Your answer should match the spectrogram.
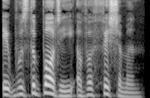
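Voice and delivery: plain reading voice

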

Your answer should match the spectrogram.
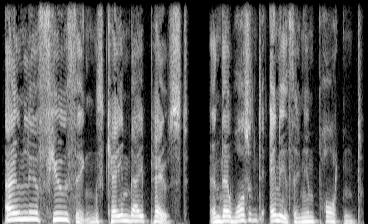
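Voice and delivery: high, loud put-on servant voice; servant character voice. Servant tells the lawyer about the post, high-voiced.

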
